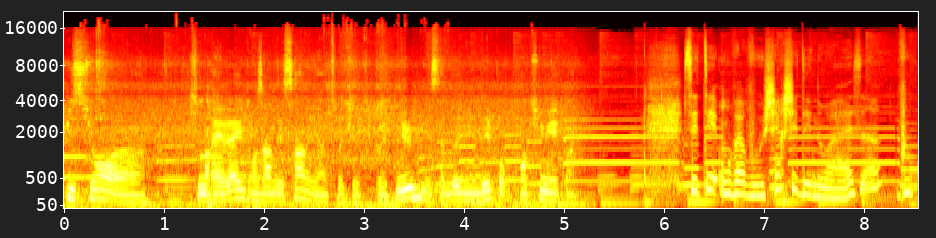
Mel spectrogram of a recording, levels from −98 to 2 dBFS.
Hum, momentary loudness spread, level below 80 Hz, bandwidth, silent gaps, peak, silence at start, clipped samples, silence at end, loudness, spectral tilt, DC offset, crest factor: none; 9 LU; -30 dBFS; 19.5 kHz; none; 0 dBFS; 0 s; under 0.1%; 0 s; -12 LUFS; -4 dB/octave; under 0.1%; 12 dB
